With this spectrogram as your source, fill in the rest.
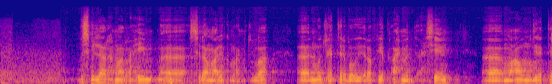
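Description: A man speaks calmly and steadily into a nearby microphone.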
